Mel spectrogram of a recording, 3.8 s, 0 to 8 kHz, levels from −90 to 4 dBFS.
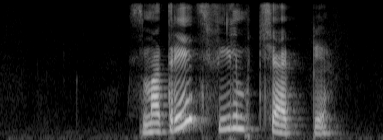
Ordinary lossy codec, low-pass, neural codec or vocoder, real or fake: none; 7.2 kHz; none; real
